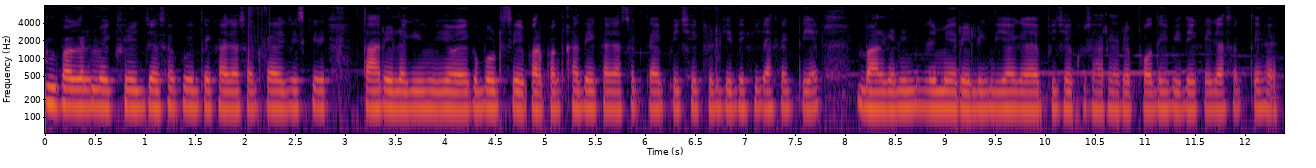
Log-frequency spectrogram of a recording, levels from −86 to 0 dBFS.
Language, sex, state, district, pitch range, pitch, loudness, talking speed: Hindi, male, Maharashtra, Solapur, 135-145 Hz, 140 Hz, -38 LUFS, 215 wpm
